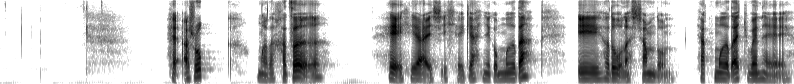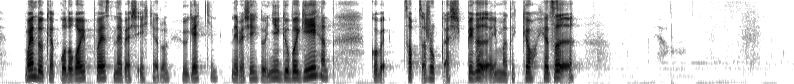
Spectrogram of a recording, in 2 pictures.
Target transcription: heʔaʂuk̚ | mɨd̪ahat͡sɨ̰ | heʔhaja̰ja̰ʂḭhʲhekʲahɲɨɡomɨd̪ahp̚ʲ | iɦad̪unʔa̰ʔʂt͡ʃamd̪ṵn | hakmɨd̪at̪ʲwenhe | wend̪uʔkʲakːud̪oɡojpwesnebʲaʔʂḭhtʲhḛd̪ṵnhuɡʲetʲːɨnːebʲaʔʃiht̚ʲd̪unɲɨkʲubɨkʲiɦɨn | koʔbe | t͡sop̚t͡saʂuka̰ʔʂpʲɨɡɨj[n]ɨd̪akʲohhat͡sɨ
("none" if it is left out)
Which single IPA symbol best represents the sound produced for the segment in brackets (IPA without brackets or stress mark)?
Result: m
